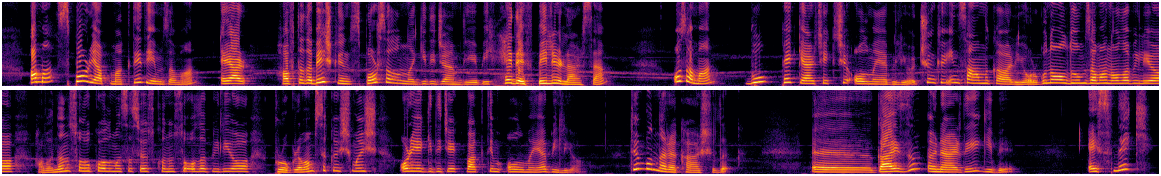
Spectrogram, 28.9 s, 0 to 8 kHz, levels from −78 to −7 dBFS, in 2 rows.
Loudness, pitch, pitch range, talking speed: -17 LUFS, 260 Hz, 225-305 Hz, 100 wpm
